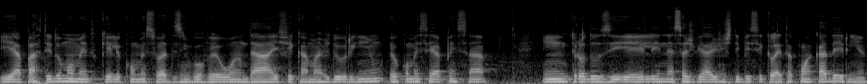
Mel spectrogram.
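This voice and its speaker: Intonation stays monotone and flat. The pace is fairly quick. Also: man. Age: 30s. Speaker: cyclist father. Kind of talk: recorded testimony.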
